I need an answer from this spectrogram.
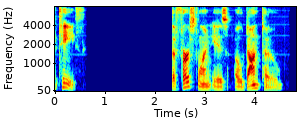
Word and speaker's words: odonto: that relate to teeth the first one is odonto o d o n t o and the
